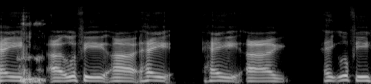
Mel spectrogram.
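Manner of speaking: very drawn-out, slow, stumbling, desperate pleading. Retelling a comic scene, voicing Chopper: desperately calling for attention. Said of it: "desperately trying to get their attention".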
